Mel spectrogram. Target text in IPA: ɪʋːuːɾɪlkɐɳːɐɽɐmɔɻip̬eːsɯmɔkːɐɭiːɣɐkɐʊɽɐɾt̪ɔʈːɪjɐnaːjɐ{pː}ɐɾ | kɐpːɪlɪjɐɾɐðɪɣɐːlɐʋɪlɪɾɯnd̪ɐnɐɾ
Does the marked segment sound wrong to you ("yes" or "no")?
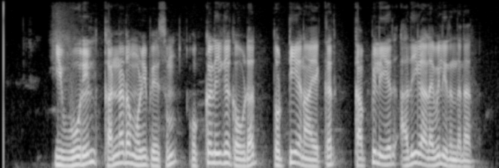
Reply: yes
